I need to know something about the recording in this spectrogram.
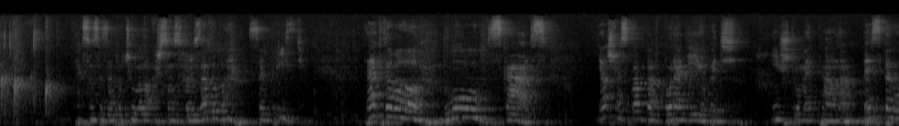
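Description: A woman speaks into a microphone over loudspeakers.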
